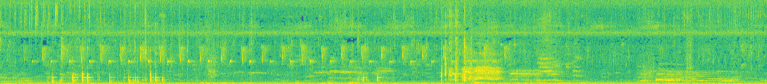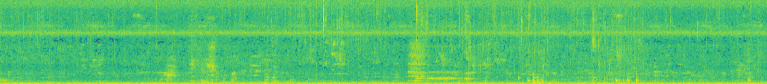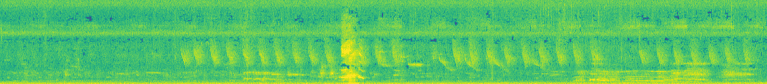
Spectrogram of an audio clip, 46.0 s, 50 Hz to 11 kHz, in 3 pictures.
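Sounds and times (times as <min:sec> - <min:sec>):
goose bill clicking on steel bowl: 0:00.6 - 0:03.6
rooster crowing: 0:09.1 - 0:11.2, 0:12.8 - 0:14.8, 0:42.2 - 0:45.8
chickens calling: 0:37.1 - 0:38.8
fowl calls: 0:37.4 - 0:38.1.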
